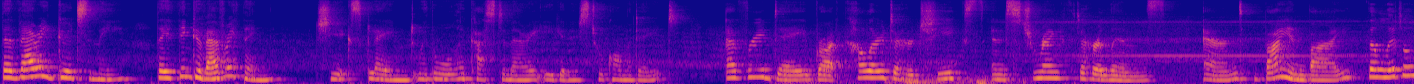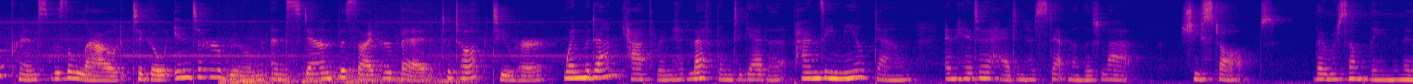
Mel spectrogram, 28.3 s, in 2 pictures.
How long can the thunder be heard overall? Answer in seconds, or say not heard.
5 s.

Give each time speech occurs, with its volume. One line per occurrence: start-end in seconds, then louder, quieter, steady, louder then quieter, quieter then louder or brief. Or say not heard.
0.0-28.2 steady.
